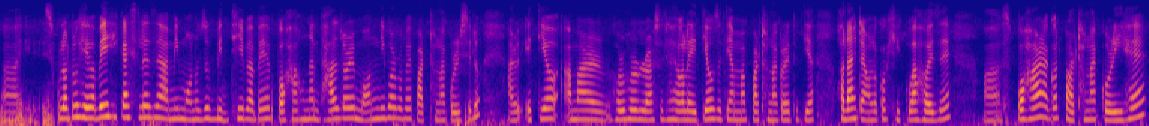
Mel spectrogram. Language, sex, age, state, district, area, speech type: Assamese, female, 30-45, Assam, Golaghat, urban, spontaneous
